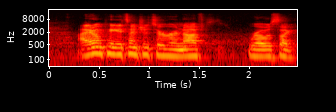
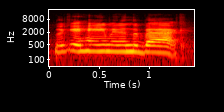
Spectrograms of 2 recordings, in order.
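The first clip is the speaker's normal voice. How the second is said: excited; 9 semitones higher, 8 dB louder than usual. Real, not acted. Excited pointing at arena.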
